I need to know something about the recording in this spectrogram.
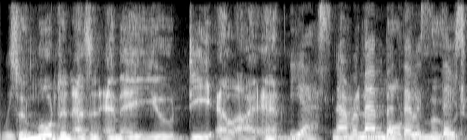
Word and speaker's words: Magdalen: So maudlin as an Maudlin. Yes. Now remember, there was confusion between the pronunciations of those. So the Oxford College, Magdalen College, is actually pronounced maudlin.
